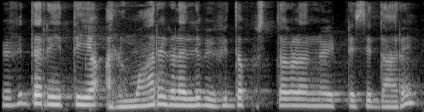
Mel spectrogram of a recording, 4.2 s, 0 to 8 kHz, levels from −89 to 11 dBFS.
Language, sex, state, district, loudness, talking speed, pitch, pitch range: Kannada, male, Karnataka, Bidar, -18 LUFS, 85 wpm, 185 Hz, 165-200 Hz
